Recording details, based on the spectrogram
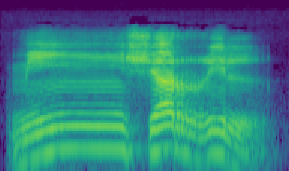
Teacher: Tetapi karena nun sukun bertemu dengan sya, namun nun di sini tidak hilang secara sempurna. Tapi dia hilang 50% saja. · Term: idgham kamil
